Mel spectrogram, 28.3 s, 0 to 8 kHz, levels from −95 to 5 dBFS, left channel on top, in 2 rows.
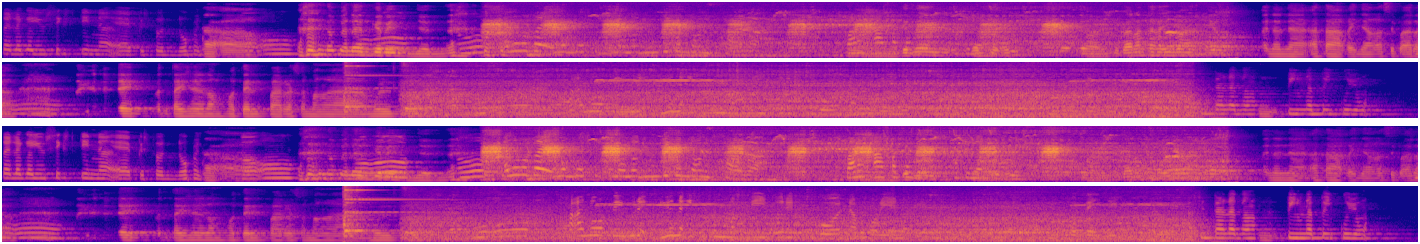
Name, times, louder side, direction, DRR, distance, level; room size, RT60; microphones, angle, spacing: voice 1, 0.0-2.0 2.4-2.9 3.5-4.1 4.5-7.6 8.4-9.3 9.6-10.2 11.4-12.1 14.1-14.8 18.8-23.7 24.3-25.7 26.0-26.7 27.0-27.8, right 5 dB, 45° right, 13 dB, 0.3 m, -36 dB
voice 2, 2.0-2.6 2.9-5.1 5.9-6.1 8.4-10.1 10.6-12.3 12.6-18.7 19.4-19.6 20.3-20.6 24.6-25.1 26.7-26.9, left 4 dB, 65° left, 6 dB, 0.4 m, -36 dB
sound 1, 4.8-12.3, right 5 dB, 65° right, 1.0 m, -27 dB
sound 2, 17.6-19.5 21.1-21.2 22.0-22.2 23.2-23.3, right 7 dB, 85° right, 0.6 m, -34 dB
sound 3, 18.1-26.1, left 1 dB, 90° left, 1.5 m, -33 dB
10.5 x 4.3 x 7.0 m, 1.2 s
head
